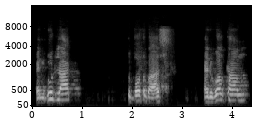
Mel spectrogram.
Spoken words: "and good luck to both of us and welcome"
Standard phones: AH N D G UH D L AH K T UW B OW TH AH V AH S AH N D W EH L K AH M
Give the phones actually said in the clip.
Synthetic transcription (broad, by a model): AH N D G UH D L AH K T UW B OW T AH B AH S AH N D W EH L K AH M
